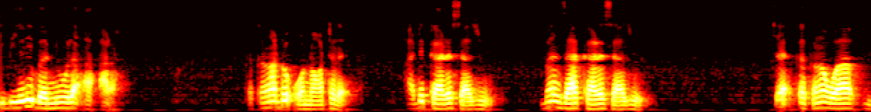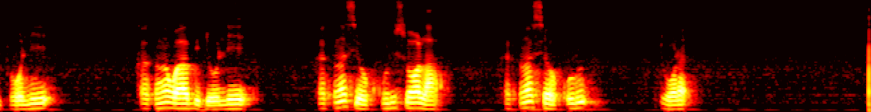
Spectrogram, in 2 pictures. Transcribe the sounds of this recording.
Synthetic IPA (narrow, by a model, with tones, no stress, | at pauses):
i˨bi˨ji˦ɾi˦ba˨nuː˦la˦ʔa˨ʔa˨ɾa̰˨ | ka˨ka˨ŋa˦dʊ˦ʔʊ˨nɔ˨ʔtɨ˦ɾɨ̰˨ | a˨dɪ˦kaː˨ɾɨ˦saː˨zu˦˨ | ba˦n˦zaː˨˦kaː˨ɾɨ˦saː˨zu˦˨ | t͡ʃɛ˦ka˨ka˨ŋa˦waː˦bi˨pʊ˨leː˦ | ka˨ka˨ŋa˦waː˦bi˨do˨leː˦ | ka˨ka˨ŋa˦si˨ɛ˨kʰu˨˦ɾu˦sɔ˦la̰ː˨ | ka˨ka˨˦ŋa˦sɛ˨ku˦ɾu˦ | d̥ʊ˨ʊ˨ɾɨ˦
